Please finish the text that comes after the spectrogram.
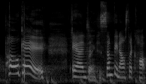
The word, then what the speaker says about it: poke: had a nickel for every time i hear someone say i'd like a pokeball no pokey and something else that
